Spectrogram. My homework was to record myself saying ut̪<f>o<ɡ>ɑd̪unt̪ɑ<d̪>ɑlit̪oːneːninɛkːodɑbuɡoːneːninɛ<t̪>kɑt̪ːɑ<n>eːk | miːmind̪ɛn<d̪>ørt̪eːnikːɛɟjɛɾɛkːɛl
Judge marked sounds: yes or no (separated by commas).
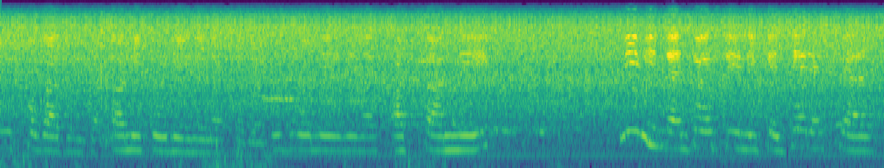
yes, yes, no, no, no, no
